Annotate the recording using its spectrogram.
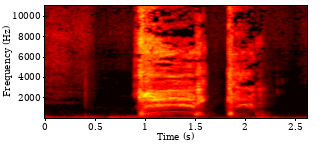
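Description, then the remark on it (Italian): A harsh cough lasting about half a second, followed by a shorter rasping throat clearing, with quiet background noise and no speech. “minchia, che tosse di merda.”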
